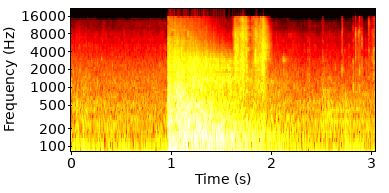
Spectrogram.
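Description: A shotgun fires with a loud boom.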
